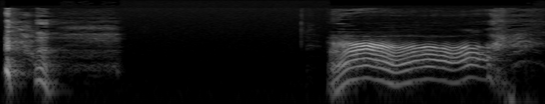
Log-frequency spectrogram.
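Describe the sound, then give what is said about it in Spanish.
A person imitates a lion's roar: a short rough vocal burst, a pause of silence, then a loud, sustained growling roar that wavers up and down for over a second before cutting off. “Y aquí el león empieza.”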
